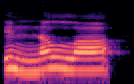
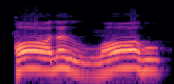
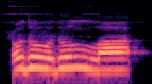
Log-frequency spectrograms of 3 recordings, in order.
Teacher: اللہ لام کو تھوڑا موٹا پڑھیں گے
